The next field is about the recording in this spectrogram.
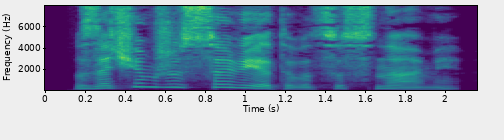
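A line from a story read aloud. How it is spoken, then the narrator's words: Irritated question. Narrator (Russian): раздраженно спросила Ольга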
